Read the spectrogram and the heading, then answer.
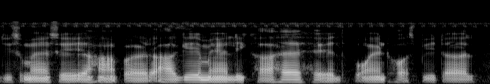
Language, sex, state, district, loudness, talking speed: Hindi, male, Jharkhand, Ranchi, -20 LUFS, 145 wpm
